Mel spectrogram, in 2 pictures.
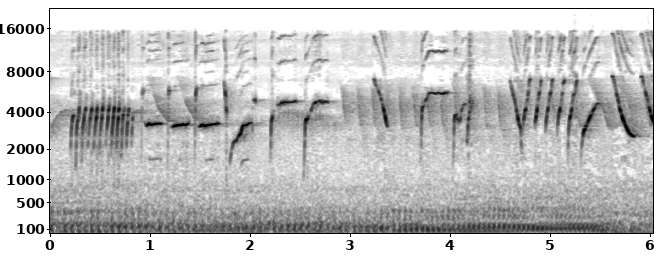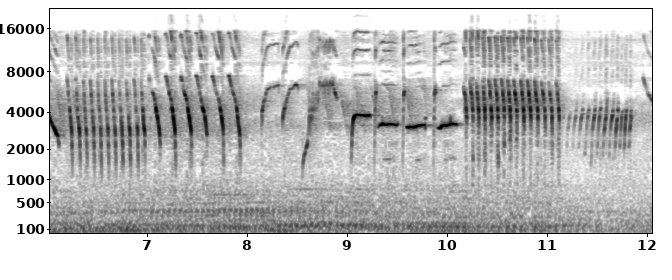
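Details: Canary singing strongly in an aviary, a tutor song to stimulate other canaries: buzzy rolls, fast ticking trills and descending sweeps alternate with level whistled notes over steady low background hum.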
